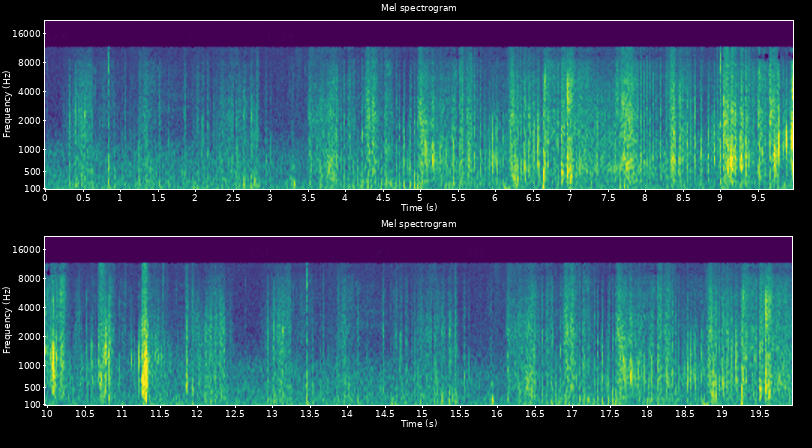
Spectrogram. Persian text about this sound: یک دقیقه به صدای قدم زدن در برف گوش میکنی.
